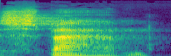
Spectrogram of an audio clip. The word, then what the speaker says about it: SPAGN: Just to remind you, it may be SPAGN, but we pronounce it SPAN. And the joke for the English people is that the G is silent.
